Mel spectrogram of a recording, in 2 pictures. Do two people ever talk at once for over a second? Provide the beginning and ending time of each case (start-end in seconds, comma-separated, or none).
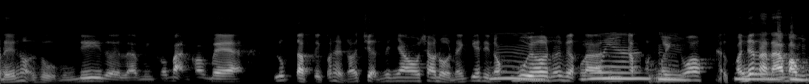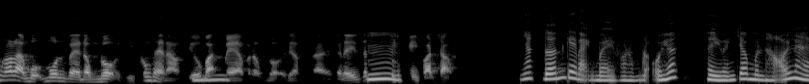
4.8-8.1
